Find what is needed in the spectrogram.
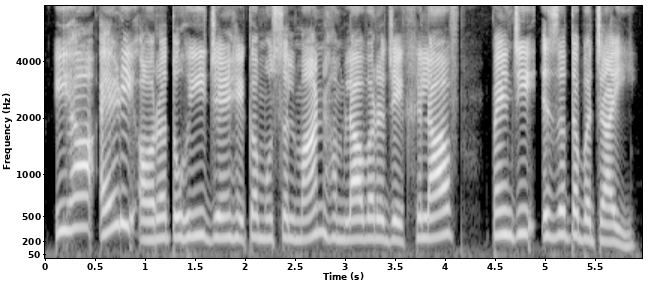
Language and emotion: Sindhi, neutral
